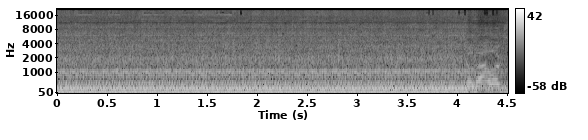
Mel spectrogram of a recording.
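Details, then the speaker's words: Kubota GL 7000 generator after governor adjustment down from about 63.75 Hz: steady, even drone with constant hum, no hunting or surging; running around 60 Hz, holding speed well. "pretty good you can see that we're right in that 60 UH 60 htz range"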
